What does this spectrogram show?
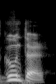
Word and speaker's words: Gunther: You're not pronouncing it. it's Gunther. Gunther.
